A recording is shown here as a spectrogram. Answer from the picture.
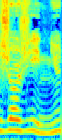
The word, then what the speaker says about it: Jorginho: Men jag har lärt mig Jorginho nu.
